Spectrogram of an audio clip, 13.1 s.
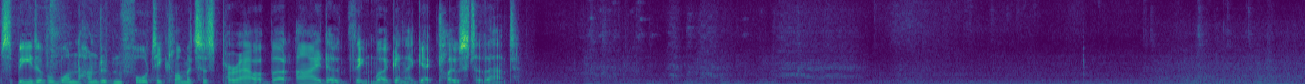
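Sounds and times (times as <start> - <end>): train coach rumbling: 0.0 - 13.0.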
